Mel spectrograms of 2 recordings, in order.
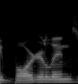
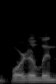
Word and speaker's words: Borderlands: that how it's pronounced is it really borderlands and i've just been saying it wrong i yeah i i just don't think anyone really stresses it as much as you do like you're clearly saying lands yeah like but it makes sense because if you said if you when i think about it it's a wonderland tomorrowland like you always say it that way but i don't know it just always came out borderlands i'm waiting for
